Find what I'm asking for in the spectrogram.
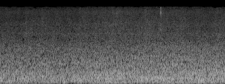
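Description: Heavy rain pours in a dense, even wash of noise, loud and unbroken for the whole moment.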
